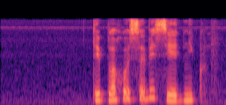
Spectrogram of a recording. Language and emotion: Russian, neutral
